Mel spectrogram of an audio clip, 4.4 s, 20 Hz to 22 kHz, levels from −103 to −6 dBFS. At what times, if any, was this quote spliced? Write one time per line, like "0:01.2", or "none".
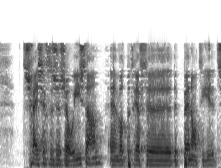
0:02.1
